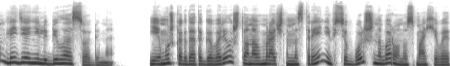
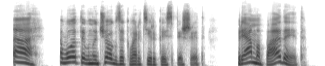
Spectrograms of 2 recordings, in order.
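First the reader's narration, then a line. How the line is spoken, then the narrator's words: Laughing. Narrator (Russian): рассмеялась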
